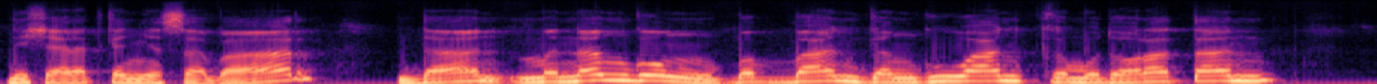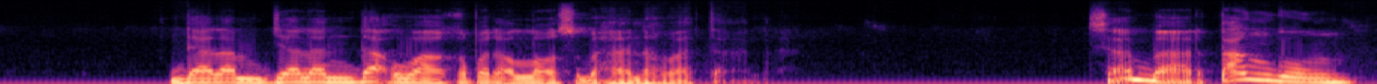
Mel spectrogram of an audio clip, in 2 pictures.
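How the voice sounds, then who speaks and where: A man preaching at a religious study lecture, lively and full of rhetorical questions, acting out the voices he quotes. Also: a little high, vocal fry. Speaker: Islamic preacher.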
